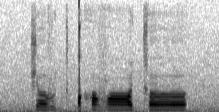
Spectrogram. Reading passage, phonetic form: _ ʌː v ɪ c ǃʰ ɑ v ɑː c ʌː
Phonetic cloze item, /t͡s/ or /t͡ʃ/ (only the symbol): t͡ʃ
